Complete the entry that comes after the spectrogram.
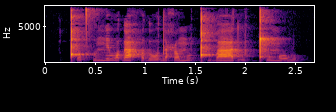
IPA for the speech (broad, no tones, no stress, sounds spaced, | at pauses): ǃʼ ɤ t̪ʰ ɯ ŋ e v ɔ ɗ a h ɤ ɗ oː d ɯ ħ o m uː ǃʰ i b aː d v u ǃʰ u m oː v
